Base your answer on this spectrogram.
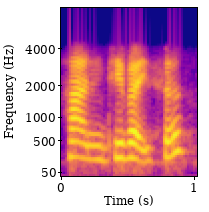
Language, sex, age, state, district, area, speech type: Punjabi, female, 45-60, Punjab, Fazilka, rural, conversation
